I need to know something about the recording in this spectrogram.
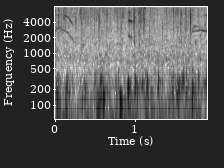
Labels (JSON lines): {"label": "biophony, dolphin", "recorder": "SoundTrap 500"}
